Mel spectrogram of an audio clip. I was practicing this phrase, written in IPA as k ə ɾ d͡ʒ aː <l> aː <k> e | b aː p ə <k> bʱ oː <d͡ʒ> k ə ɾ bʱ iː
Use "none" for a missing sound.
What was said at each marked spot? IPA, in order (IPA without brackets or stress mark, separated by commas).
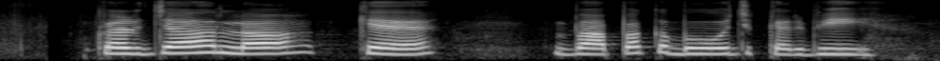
l, k, k, d͡ʒ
